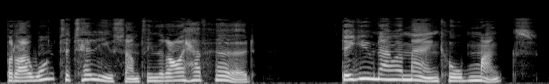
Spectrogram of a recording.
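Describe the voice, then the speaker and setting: In a storybook reading, a man voices a frightened, tearful young woman thief, pleading urgently in a high-strung way. His delivery is animated at normal speed, with a darkish tone and a dry recording.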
